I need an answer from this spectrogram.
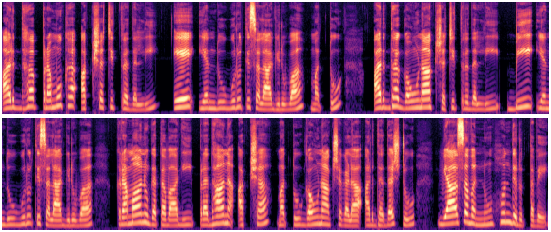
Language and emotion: Kannada, neutral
